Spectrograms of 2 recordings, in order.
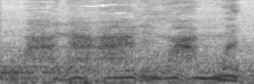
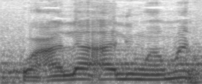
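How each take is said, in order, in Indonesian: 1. Frasa itu diucapkan dengan suara berdesah, seperti berbisik. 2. Frasa itu diucapkan dengan suara penuh dan normal.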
